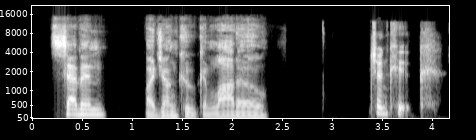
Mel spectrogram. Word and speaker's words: Jungkook: No, but it's it's Jungkook. That's it. That's it's what whatever he was saying was just incorrect because he was like saying kook, right? – Yeah.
